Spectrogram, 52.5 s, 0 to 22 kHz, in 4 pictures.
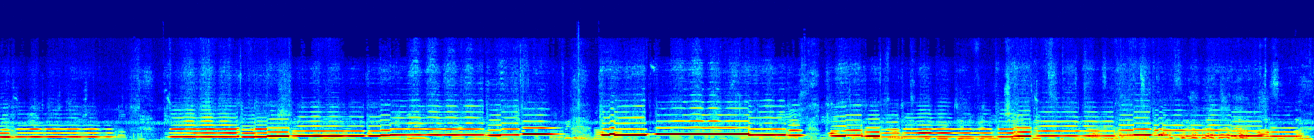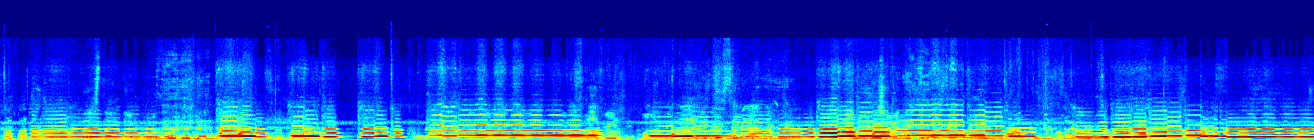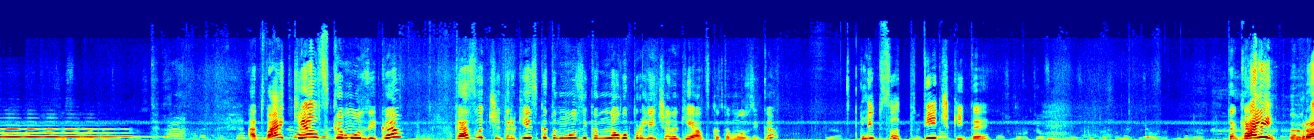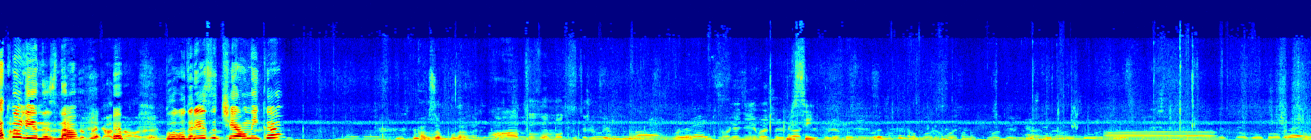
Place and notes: Kazanlak, Bulgaria - Thracians and flute music
A group of local bulgarians camping in the forest surrounding the lake. They talk about thracian heritage in this lands - their music and rituals. One lady plays the flute (music from Debussy), as an example somehow close to what thracians had. There is a camping fire and you can hear the night sounds of the crickets.
27 August 2016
